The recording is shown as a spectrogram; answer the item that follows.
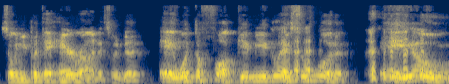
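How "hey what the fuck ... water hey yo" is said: Long Island accent. Saying whoever wears the speaker's donated hair will talk like this: Long Island accent. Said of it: "you've got to take my Long Island accent".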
